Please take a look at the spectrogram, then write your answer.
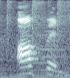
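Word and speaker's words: often: हमारा T silent कुछ शब्द है जिनमें टी साइलेंट रहता हैसल एसन लिसन लिसन ऑफेन ऑफेन सॉफेन सॉफेन इन्हें सॉफ्टेन नहीं पढ़ेंगे आप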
